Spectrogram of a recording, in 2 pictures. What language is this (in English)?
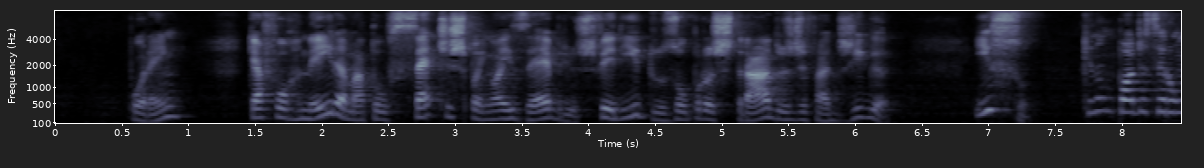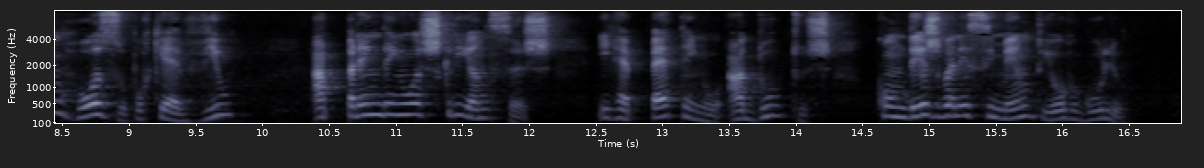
Portuguese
